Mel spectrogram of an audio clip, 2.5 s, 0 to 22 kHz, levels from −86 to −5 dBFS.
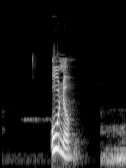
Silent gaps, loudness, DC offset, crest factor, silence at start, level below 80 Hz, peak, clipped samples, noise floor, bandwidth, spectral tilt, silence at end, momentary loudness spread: none; -16 LUFS; under 0.1%; 18 dB; 1 s; -62 dBFS; -2 dBFS; under 0.1%; -60 dBFS; 7.2 kHz; -5.5 dB/octave; 0 s; 25 LU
